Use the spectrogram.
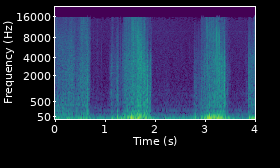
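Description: Long fingernails of both index fingers scratch a flat, dark black knit fabric sheet stretched over left and right microphones. Rough, rasping bursts of scratching with a heavy, muffled low rumble and a bright hiss come in uneven strokes, separated by short, quieter pauses.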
